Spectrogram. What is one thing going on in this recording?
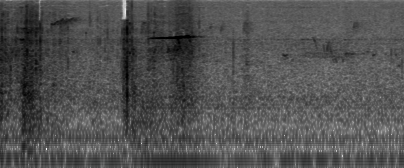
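A hoe scrapes and chops into dry, stony soil.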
